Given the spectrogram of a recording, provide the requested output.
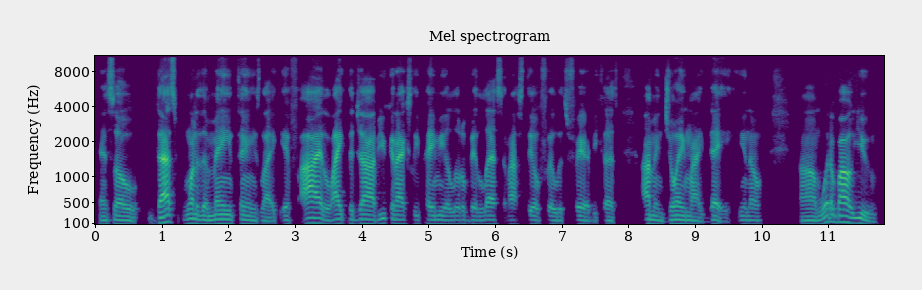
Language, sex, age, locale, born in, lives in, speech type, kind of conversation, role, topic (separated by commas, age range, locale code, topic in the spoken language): English, male, 45-49, en-US, United States, United States, conversation, unstructured, none, How do you balance pay, prices, and what feels fair at work?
